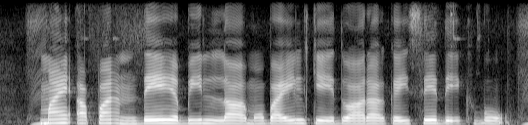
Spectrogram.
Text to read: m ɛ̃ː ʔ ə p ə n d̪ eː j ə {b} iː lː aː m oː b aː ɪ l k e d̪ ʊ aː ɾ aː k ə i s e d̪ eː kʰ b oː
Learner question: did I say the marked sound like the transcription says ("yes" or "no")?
yes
